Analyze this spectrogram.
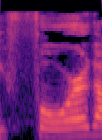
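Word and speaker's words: Foard: First up on the panel is Jay Ford. I'll spell that in case you're wondering. It's F-O-A-R-D.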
